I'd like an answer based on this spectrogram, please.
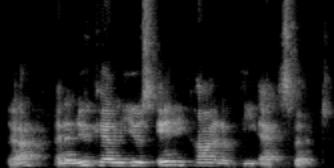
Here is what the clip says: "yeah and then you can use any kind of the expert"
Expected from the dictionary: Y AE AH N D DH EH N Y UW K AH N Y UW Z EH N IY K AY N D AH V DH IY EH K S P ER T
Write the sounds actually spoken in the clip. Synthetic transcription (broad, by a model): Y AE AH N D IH N Y UW K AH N Y UW Z EH N IY K AY N D AH V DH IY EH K S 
